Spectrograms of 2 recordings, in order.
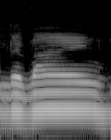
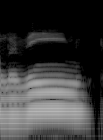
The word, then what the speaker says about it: Levine: Got Ted Levine or Lavine, however, however you want to pronounce that.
